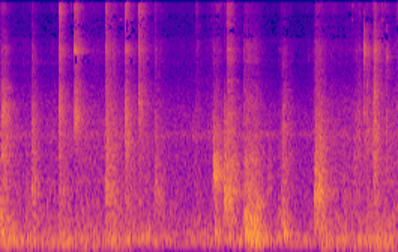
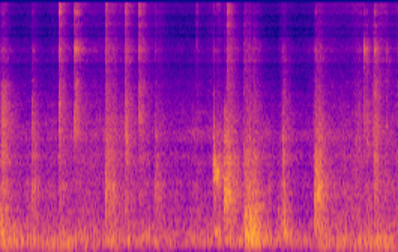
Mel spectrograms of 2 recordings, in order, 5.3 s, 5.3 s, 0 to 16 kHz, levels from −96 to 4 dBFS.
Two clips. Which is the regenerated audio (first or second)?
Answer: second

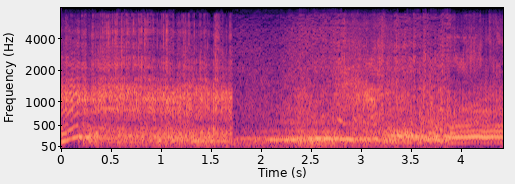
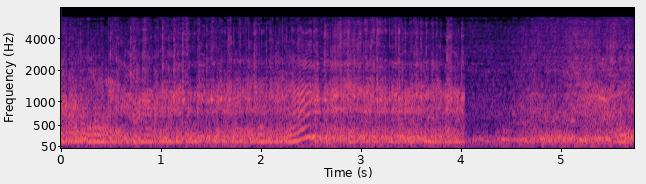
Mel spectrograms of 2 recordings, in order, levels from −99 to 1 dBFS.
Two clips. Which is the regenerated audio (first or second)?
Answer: second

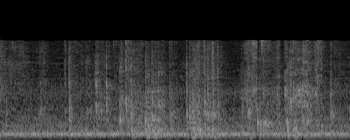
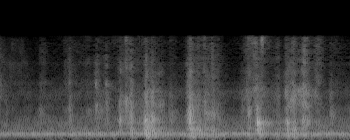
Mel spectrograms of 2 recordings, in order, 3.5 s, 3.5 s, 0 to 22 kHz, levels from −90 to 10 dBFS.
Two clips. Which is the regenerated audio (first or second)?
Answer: second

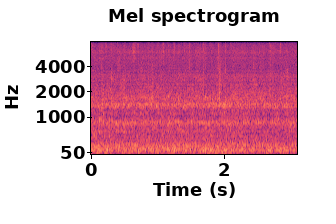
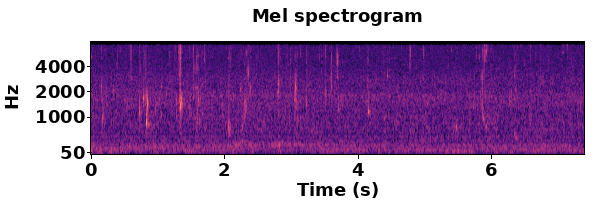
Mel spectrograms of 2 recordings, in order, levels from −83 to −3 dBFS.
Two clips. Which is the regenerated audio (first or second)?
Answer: first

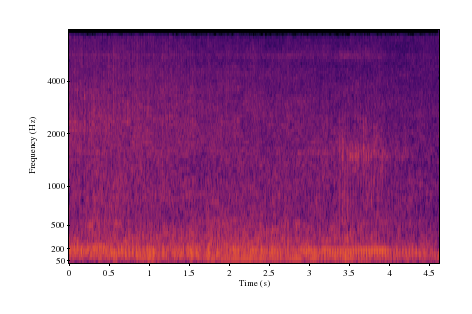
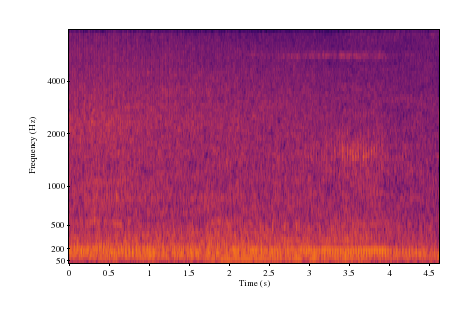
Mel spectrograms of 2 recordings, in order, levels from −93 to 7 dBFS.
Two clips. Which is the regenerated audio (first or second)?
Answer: first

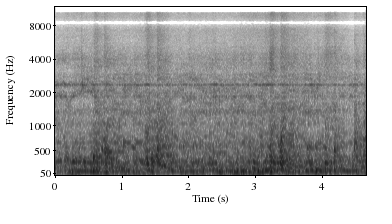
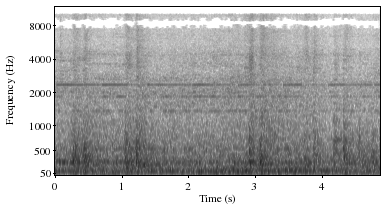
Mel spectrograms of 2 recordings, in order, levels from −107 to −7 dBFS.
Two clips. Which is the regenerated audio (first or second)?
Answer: first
